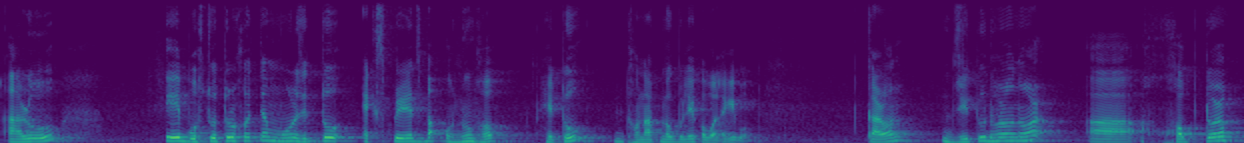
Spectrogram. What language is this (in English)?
Assamese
